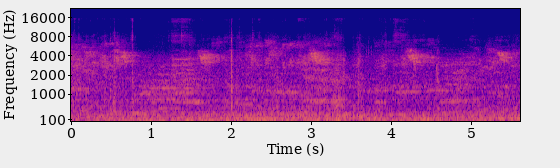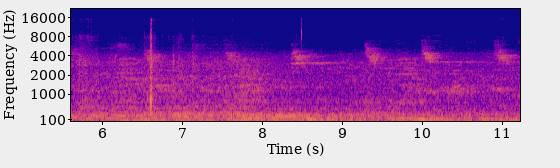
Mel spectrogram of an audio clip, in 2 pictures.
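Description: Small birds chirping repeatedly in short, falling notes over a low background rumble, with a single sharp click about six and a half seconds in.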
